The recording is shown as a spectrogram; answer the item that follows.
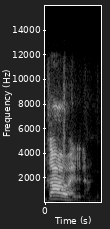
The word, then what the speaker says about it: cábala: Aquí tenemos unos ejemplos de las palabras esdrújulas, como por ejemplo la palabra cábala, que lleva el acento en la sílaba K, patógeno y ridículo.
